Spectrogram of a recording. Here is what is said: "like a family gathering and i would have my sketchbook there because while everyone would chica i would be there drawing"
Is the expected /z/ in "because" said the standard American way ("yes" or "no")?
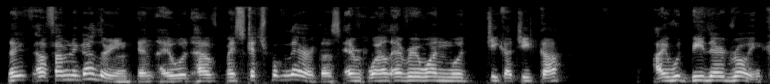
no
